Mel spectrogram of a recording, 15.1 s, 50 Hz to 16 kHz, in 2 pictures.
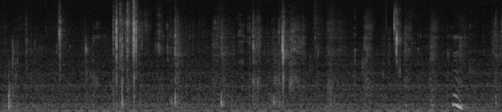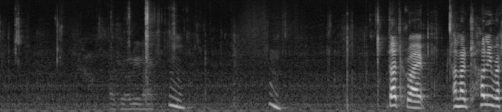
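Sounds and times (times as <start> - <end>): cracker crunching: 0.2 - 8.6.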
